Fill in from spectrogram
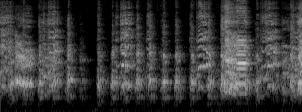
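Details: Sanctuary chickens in an alarmed barnyard frenzy after a hawk was spotted; steady stream of loud harsh clucks and cackles from several birds, peaking in a drawn-out squawk late on.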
